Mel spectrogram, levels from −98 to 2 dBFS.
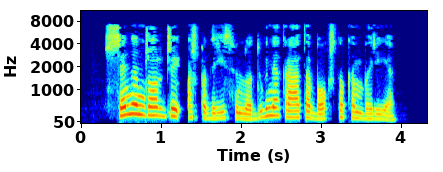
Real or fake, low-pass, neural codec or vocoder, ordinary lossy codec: fake; 7.2 kHz; codec, 16 kHz, 8 kbps, FunCodec, trained on Chinese and English, 25 frames a second; MP3, 32 kbps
